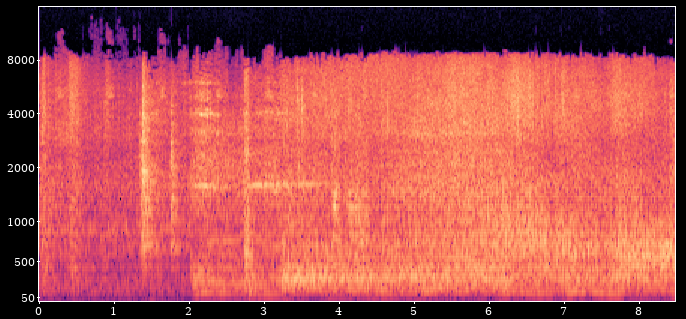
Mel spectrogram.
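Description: A few sharp knocks in the first three seconds. Then a car engine revs up and runs loud and steady as the car speeds away.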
